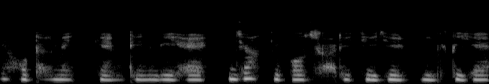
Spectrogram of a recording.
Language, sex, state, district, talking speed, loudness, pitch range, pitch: Hindi, female, Uttar Pradesh, Etah, 160 wpm, -34 LUFS, 210-230 Hz, 215 Hz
